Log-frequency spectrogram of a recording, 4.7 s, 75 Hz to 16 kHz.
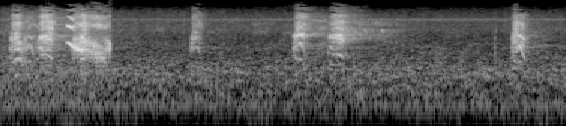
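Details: Yellow-rumped cacique on Ilha de Comandatuba, Bahia, Brazil, 2020, giving a loud opening burst of harsh, chattering squawks with liquid notes, then several short scattered calls over a quiet background.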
